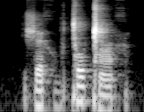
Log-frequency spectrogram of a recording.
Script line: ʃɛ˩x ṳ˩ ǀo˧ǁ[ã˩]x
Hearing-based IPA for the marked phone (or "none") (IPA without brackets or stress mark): ã˩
